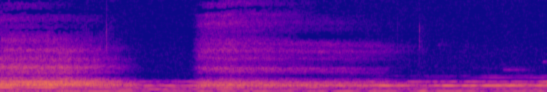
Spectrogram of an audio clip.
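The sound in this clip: Soft breathing in and out through the mouth during a guided grounding exercise: a medium inhale, then a slower exhale, faint over a sustained tonal drone.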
